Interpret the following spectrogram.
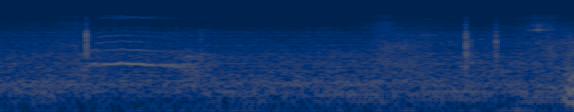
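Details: A few-months-old kitten named Patches begging for food indoors; one short descending meow early on, followed by faint clicks and handling noises in a quiet room.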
